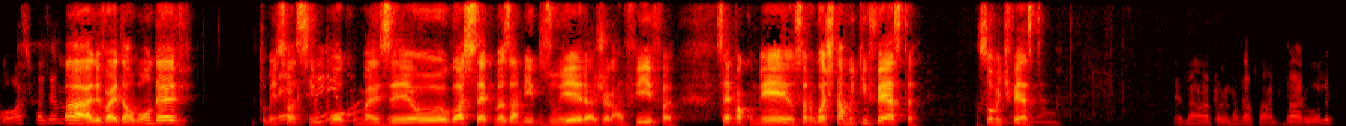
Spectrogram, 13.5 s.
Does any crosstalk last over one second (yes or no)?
yes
